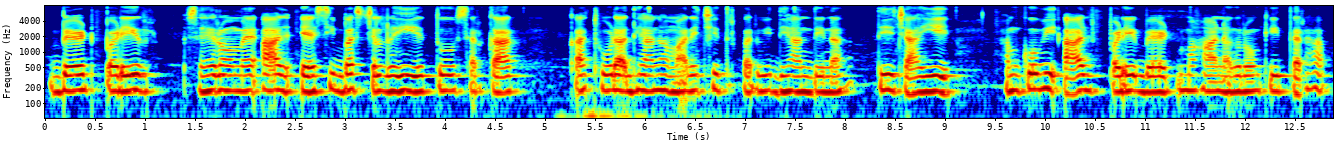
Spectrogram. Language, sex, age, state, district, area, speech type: Hindi, female, 60+, Madhya Pradesh, Gwalior, rural, spontaneous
